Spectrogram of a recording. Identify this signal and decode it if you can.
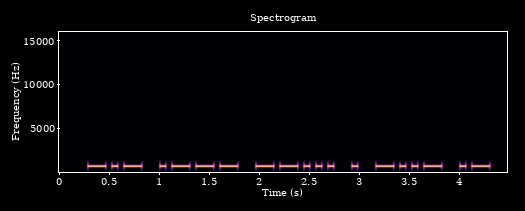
Morse code, heard as a keyed tone, about 20 wpm, 700 Hz. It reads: KJ7EXA
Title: USA Call Signs - 6 Characters - Repeated 2x - 20wpm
